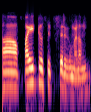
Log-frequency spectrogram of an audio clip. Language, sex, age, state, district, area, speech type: Tamil, male, 30-45, Tamil Nadu, Chennai, urban, conversation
